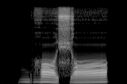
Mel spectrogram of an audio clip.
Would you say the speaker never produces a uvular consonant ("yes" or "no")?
yes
